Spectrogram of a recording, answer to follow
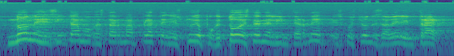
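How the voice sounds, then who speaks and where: Over noticeable background noise, a man raises and projects his high-pitched voice. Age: 60s. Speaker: government environmental official. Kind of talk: panel discussion. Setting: round table with audience. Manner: animated.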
